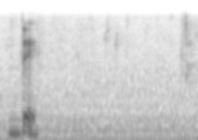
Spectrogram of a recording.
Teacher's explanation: it's made by placing the tip of the tongue just behind the upper front teeth.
